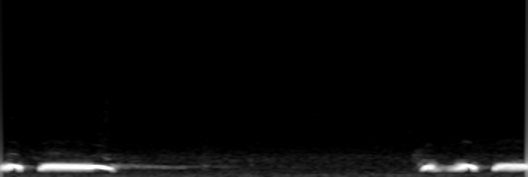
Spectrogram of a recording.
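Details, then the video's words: Spotted dove, thổ pha đồng singing style, with a long low coo falling at its end, a pause, then a quick pair of coos leading into another sustained coo. "cu gáy giọng thổ pha đồng"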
